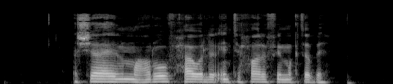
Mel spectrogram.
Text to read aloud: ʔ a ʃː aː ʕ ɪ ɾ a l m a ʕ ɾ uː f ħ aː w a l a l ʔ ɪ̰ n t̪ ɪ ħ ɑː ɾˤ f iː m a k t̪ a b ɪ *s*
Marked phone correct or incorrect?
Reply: incorrect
